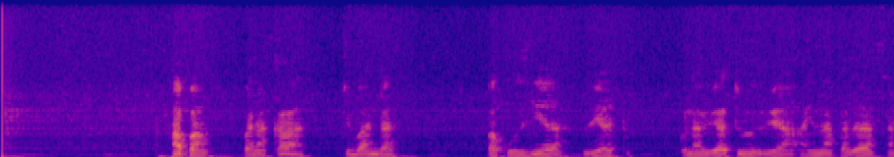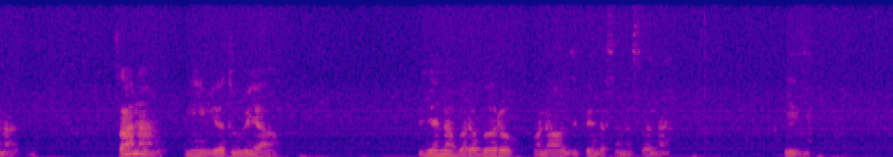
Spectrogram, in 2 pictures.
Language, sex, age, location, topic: Swahili, male, 18-24, Nakuru, finance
